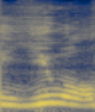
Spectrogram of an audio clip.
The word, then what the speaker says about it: Ewell: yeah so um the home belonged to the Ule family it's spelled weird it's spelled ew e e l l but it's pronounced Ule like U like like a Ule log or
